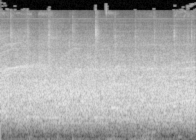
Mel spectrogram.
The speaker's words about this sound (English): so everyone give him a round of applause.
